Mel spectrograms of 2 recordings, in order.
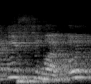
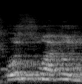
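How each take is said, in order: First: The word begins with an 'i' vowel. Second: The word begins with a 'u' vowel. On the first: "Kalau dibaca iswatun, itu nama riwayatnya" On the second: "Betul tadi dibaca begitu?"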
